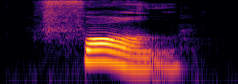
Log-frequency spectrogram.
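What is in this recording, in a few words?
"fall", English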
